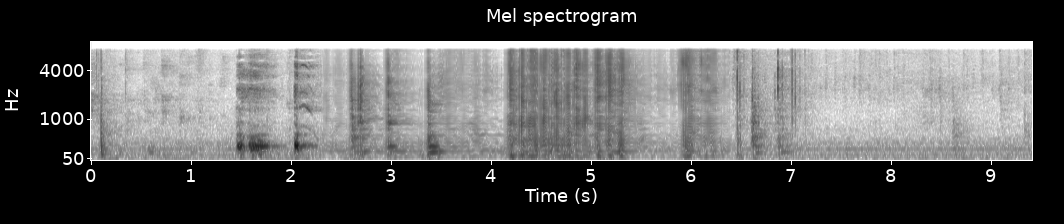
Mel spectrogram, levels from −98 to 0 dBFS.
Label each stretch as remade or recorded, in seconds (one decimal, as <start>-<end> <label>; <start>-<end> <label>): 0.0-2.3 recorded; 2.3-6.4 remade; 6.4-9.4 recorded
